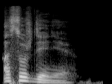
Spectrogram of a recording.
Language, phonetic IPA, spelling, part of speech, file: Russian, [ɐsʊʐˈdʲenʲɪje], осуждение, noun, Ru-осуждение.ogg
- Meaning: 1. conviction (judgement of guilt) 2. animadversion, condemnation (criticism, a critical remark)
